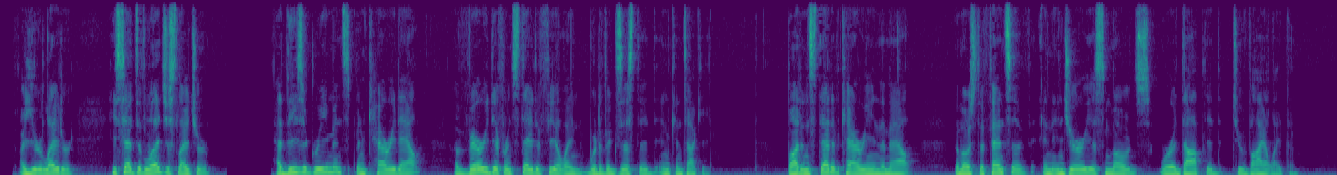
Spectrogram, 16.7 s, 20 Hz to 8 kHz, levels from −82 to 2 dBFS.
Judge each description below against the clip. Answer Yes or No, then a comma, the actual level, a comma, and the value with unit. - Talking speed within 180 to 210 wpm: No, average, 150 wpm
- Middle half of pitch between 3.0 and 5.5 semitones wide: No, narrow, 2.5 semitones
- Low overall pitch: No, medium, 150 Hz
